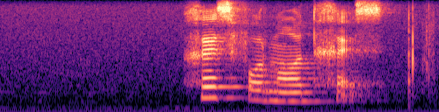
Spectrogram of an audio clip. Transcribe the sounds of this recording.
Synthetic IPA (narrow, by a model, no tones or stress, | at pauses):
χəsfɔrmɑːtχə̰s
